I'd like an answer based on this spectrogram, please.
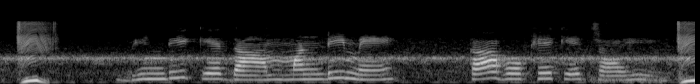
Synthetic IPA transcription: bʱɪ̃ɳɖiked̪aːmːəɳɖimẽ | kaɦoːkʰeket͡ʃaːɦi

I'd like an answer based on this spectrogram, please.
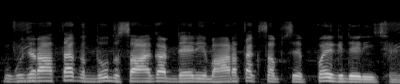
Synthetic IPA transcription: ɡʊd͡ʒɾaːt̪əkd̪ud̪ʱsaɦɡəɾɖeːɾibʱaːɾt̪əksəbsepə̃jkʰɖeːɾit͡ʃʰɛ

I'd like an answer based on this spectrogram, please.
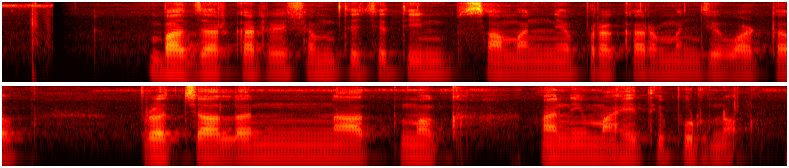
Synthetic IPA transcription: bad͡zaɾkaɾəɕəmt̪et͡set̪iːnsamanjəpɾəkaɾm̤əɳd͡zeʋaʈə | pɾət͡ɕalənat̪mək | aɽ̃imaɦit̪iːpuɾɳə

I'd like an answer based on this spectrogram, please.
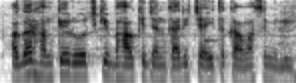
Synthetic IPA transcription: ɐɡəɾɦɐmkeɾoːd͡ʒkebʱaːʋked͡ʒaːnkaːɾit͡ʃaːɦit̪ɐkaːʋãsemɪliː

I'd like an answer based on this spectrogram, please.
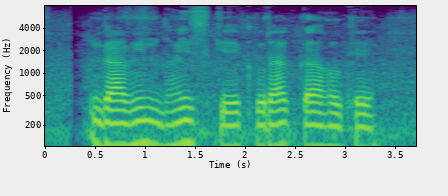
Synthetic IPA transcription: ɡaːbʱinbʱə̃ɪ̃skekʰʊɾakːaɦokʰe

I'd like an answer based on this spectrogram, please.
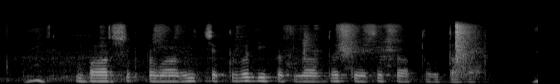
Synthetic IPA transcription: baːɾʃɪkpɾəbʱaːʋit͡ʃəkɾəʋəd̪iːpət̪laːbd̪əɾkɛːsepɾaːp̚t̪ɦoːt̪aɦɛː

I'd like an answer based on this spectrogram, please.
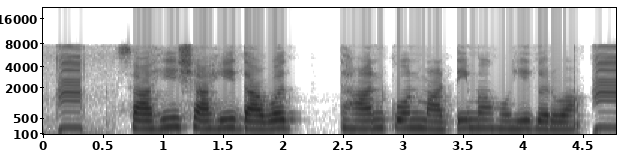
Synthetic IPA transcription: saɦiːɕaɦiːd̪aʋət̪̚ | d̪ʱankonmaʈimaɦoɦiːɡəɾʋa

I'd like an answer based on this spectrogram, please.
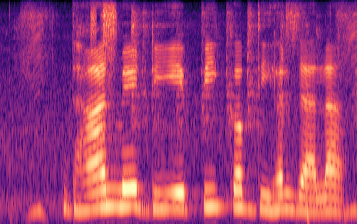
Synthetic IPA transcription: d̪ʱaːnmẽɖiːeːpikəp̚d̪iɦəld͡ʒaːlaː

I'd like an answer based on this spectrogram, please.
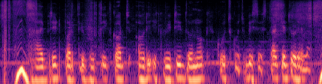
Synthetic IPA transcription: ɦaːɪbɾiɖpəɾət̪ibʱuːt̪ikəɾd͡ʒɔːɾiʔɪkwiʈid̪oːnõke̥kʊt͡ʃʰkʊt͡ʃʰbɪʃeːʃt̪aked͡ʒʊɽḛːla

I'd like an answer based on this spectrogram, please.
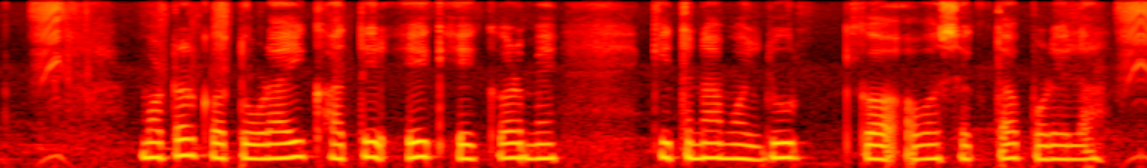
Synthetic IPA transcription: mɔʈəɾkat̪oːɽ̤aːikʰaːt̪ɪɾeːkeːkəɽmẽ | kɪt̪naməd͡ʒd̪uːɾkaa̰ːʋəʃjəkt̪apəɽeːlaː

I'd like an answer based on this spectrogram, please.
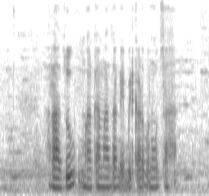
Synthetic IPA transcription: ɾad͡zumakamad͡zaɾɖḛbiʈka̰ɽbɔnuut̪saha

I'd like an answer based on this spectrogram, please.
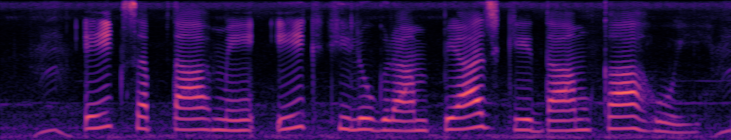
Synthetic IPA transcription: eːksəp̚t̪aːɦmẽeːkːiloɡɾaːmpjaːd͡ʒked̪aːmkaɦoːi

